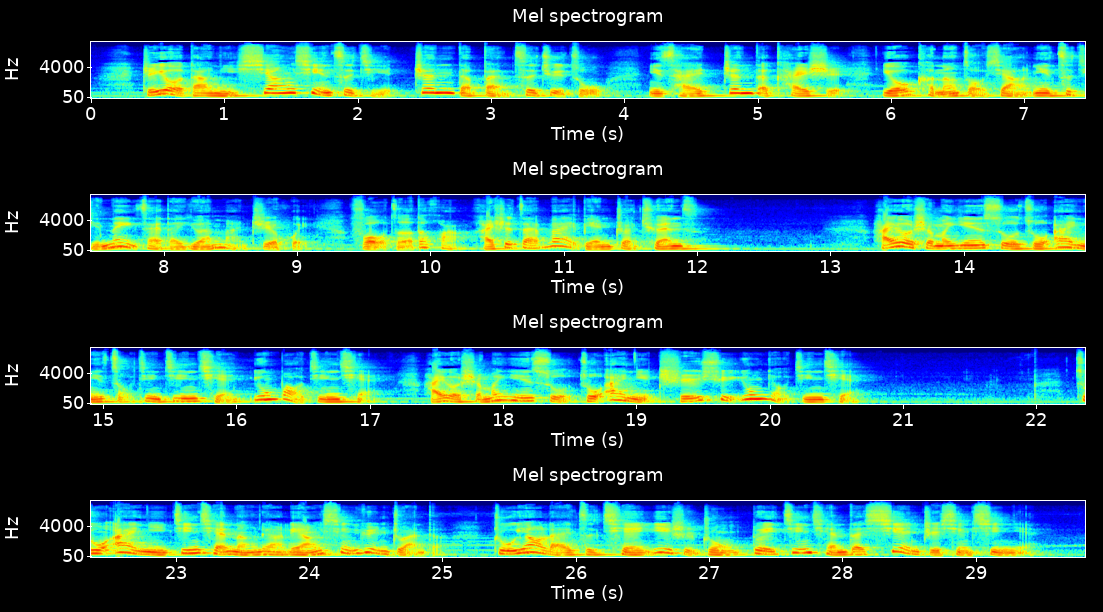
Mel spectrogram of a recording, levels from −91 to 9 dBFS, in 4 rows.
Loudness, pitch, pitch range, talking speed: -16 LUFS, 135 Hz, 125-160 Hz, 215 characters per minute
